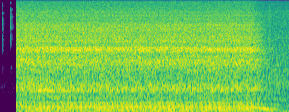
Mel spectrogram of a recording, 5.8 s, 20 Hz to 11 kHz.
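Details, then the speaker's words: BMW 750i (F01): a steady, low growling hum from the cabin blower motor under the hood, passenger side, winding down smoothly at switch-off. This is a growling blower motor, fixed by cleaning the blower motor (same job as on the F10 5 Series). "Welcome back to the channel, guys. It's been a while, but today we're going to address the growling blower motor on the 750i."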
